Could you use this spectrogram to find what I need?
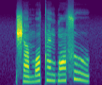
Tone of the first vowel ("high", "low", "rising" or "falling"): low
